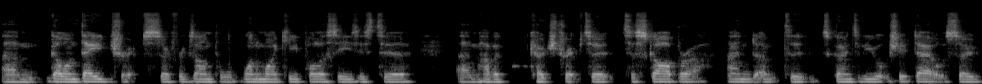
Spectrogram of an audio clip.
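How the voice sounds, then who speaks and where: Monotone, flat intonation from a man at a moderate pace. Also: medium pitch for a man. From East Anglia, South Suffolk. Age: 20s. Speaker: student election candidate. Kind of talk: interview. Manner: hesitant, many fillers and repeats.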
